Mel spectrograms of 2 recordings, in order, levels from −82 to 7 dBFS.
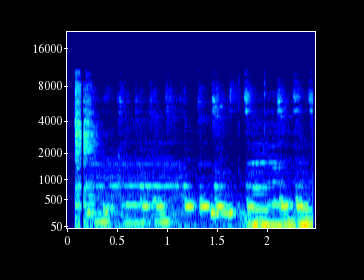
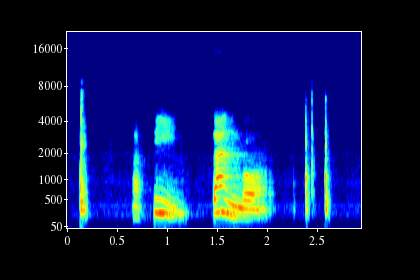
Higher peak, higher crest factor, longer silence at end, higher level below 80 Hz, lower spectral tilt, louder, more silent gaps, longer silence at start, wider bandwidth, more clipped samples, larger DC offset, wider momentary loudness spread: second, -20 dBFS vs -2 dBFS; about the same, 14 dB vs 18 dB; second, 0 s vs 0.35 s; first, -38 dBFS vs -72 dBFS; about the same, -5.5 dB/octave vs -4.5 dB/octave; second, -37 LUFS vs -20 LUFS; neither; about the same, 0.05 s vs 0.1 s; first, 11.5 kHz vs 7.8 kHz; neither; neither; second, 9 LU vs 15 LU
